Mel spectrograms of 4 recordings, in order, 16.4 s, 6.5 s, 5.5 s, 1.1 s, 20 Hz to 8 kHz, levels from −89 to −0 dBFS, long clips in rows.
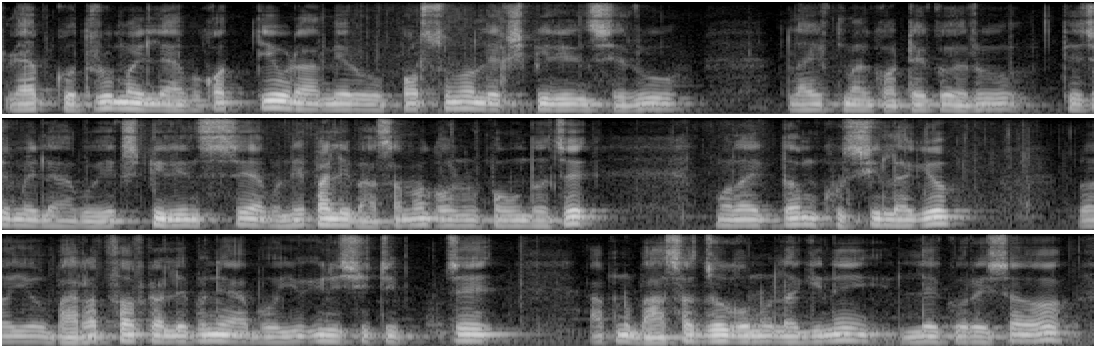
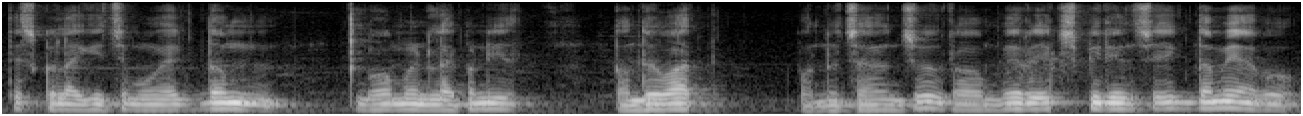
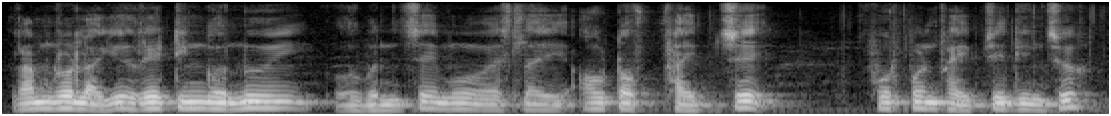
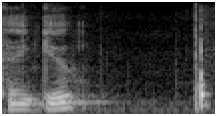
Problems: background sounds at intervals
